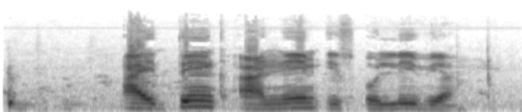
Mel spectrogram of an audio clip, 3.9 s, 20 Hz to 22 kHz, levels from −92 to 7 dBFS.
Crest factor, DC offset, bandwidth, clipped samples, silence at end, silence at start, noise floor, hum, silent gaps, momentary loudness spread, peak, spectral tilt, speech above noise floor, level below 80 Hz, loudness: 16 dB; under 0.1%; 12.5 kHz; under 0.1%; 0.5 s; 0.05 s; -50 dBFS; none; none; 12 LU; -6 dBFS; -5 dB/octave; 30 dB; -64 dBFS; -20 LUFS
